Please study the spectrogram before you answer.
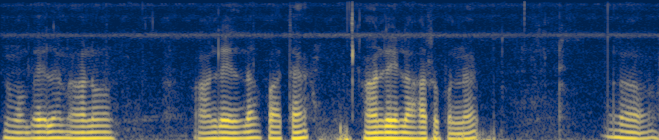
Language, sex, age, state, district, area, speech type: Tamil, male, 18-30, Tamil Nadu, Namakkal, rural, spontaneous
